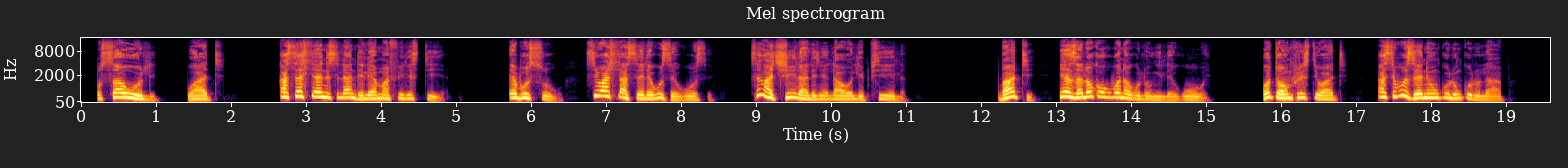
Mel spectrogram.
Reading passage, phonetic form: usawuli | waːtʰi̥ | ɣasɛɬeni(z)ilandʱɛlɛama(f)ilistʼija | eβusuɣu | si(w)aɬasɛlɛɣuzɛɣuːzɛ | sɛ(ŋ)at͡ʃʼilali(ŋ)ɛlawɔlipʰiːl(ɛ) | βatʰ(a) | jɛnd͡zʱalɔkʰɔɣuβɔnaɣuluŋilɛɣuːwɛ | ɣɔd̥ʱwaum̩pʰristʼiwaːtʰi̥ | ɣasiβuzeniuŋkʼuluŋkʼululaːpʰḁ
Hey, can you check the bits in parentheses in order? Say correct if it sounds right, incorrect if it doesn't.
incorrect: s, correct, correct, correct, incorrect: ɲ, incorrect: a, incorrect: i

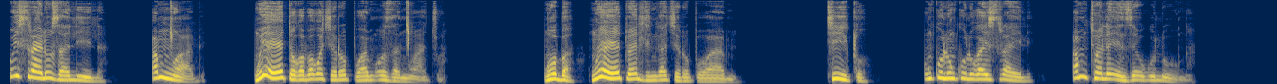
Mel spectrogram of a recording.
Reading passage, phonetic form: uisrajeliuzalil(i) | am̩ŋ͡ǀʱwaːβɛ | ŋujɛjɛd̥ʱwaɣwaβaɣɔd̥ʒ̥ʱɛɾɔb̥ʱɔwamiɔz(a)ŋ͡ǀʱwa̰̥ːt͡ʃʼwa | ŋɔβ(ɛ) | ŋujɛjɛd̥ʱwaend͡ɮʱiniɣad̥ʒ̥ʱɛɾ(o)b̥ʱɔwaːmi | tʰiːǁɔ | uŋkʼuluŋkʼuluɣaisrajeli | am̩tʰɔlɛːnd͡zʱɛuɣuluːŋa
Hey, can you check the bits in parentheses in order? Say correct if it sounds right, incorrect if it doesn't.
incorrect: a, correct, incorrect: a, incorrect: ɔ

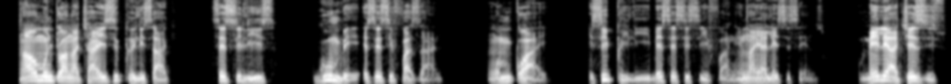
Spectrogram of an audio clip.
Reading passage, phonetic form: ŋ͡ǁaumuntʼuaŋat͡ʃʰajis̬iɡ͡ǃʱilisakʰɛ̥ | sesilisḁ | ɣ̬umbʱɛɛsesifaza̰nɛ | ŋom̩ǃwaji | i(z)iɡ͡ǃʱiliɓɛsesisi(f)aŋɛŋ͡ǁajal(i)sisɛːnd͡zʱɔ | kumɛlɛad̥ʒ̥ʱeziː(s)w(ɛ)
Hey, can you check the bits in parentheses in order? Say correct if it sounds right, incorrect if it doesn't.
incorrect: s, correct, incorrect: e, correct, correct

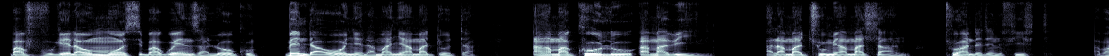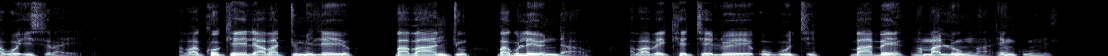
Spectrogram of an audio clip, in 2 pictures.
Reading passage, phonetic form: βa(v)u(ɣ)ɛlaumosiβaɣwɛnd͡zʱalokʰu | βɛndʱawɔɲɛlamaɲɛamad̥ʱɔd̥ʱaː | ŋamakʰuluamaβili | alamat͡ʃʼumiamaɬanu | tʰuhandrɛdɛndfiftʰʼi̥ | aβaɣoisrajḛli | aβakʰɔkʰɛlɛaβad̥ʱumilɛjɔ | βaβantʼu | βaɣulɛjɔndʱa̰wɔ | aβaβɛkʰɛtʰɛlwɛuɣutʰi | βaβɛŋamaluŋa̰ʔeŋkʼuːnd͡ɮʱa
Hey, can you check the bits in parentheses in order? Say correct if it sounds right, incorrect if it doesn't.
correct, correct

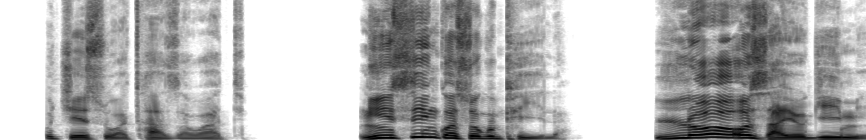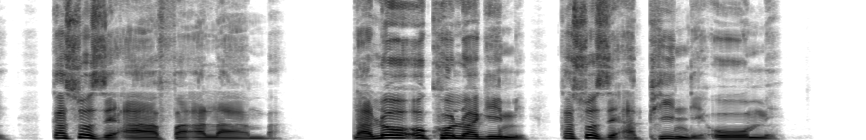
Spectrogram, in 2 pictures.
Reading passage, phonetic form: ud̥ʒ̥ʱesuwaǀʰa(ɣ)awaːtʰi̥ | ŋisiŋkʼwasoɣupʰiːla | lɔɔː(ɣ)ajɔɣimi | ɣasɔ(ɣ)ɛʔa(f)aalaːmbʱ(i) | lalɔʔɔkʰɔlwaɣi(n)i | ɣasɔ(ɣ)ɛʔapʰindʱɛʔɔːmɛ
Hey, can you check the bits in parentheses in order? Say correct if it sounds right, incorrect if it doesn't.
incorrect: z, incorrect: z, incorrect: z, correct, incorrect: a, incorrect: m, incorrect: z

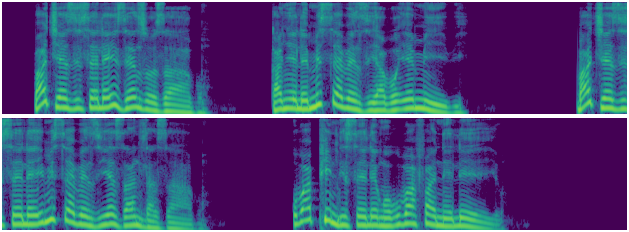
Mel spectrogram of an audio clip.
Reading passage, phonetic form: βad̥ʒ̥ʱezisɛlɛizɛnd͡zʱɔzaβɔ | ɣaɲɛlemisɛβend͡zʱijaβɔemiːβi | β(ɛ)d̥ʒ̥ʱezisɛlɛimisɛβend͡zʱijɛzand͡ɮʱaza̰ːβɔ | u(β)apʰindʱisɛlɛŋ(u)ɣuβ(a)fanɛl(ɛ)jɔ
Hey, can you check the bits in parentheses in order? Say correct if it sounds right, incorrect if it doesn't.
incorrect: a, correct, incorrect: o, correct, incorrect: ɛː

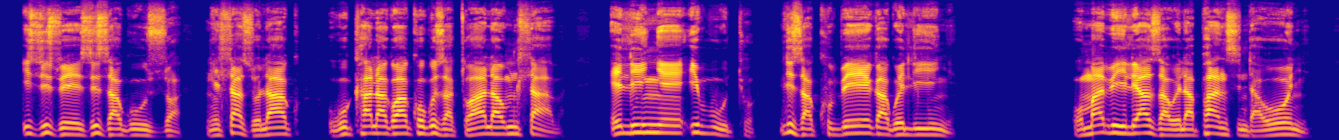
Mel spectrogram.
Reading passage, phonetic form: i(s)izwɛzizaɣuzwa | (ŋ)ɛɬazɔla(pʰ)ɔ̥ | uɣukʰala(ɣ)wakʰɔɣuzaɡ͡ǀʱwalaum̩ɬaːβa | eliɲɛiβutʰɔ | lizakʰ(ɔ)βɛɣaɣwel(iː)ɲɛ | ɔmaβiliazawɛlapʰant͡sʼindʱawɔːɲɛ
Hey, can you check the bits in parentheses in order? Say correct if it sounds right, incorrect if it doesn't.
incorrect: z, correct, incorrect: kʰ, correct, incorrect: u, correct

